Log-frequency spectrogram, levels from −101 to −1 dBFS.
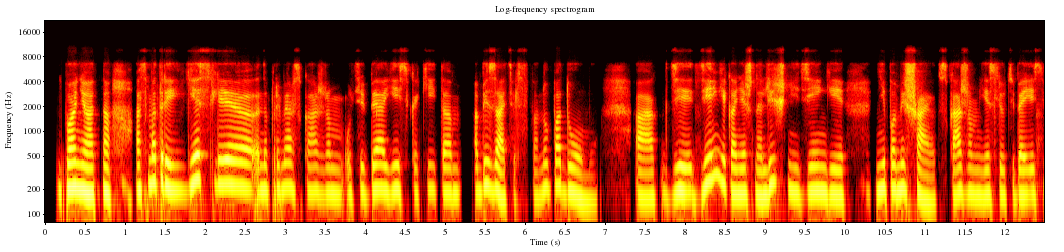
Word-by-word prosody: М, 180 - -6
понятно. 185 -3 +6 0.3
А 195 - +2
смотри, 205 -3 +2
если, 225 -5 +4
например, 195 +2 -3
скажем, 180 -1 -6
у 175 - -7
тебя 195 +3 -1
есть 190 -1 -3
какие-то 180 -1 -6 0.2
обязательства, 185 -5 -1
ну, 195 +4 -6
по 215 +2 0
дому, 155 -6 -3 0.5
э, 155 -1 +1
где 180 +2 0
деньги, 230 - +1
конечно, 175 -3 0
лишние 190 -1 0
деньги 175 -1 -2 0.4
не 195 +2 0
помешают. 175 -8 +1
Скажем, 175 0 -2
если 170 +1 -4
у - - -7
тебя 165 +3 -2
есть 165 -1 -4
185 Hz, 135 wpm, -24 LUFS, 170-200 Hz, 0.5 s, понятно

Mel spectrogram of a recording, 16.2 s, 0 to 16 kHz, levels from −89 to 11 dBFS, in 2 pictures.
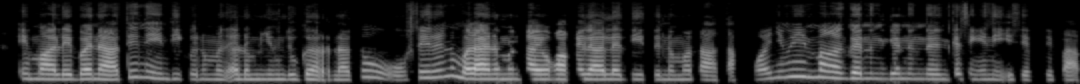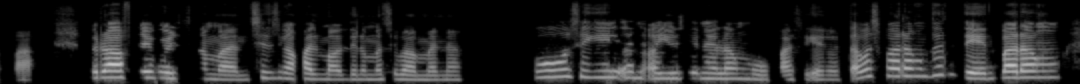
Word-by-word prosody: Eh, 230 - -5
malay 215 -1 +2
ba 220 +1 +3
natin, 215 +9 +1
eh, 260 - -2
hindi 225 - -10
ko 210 0 -11
naman 210 -1 -7
alam 210 0 -2
yung 210 0 -5
lugar 205 -2 -2
na 185 -1 -3
'to. 300 +9 -6
Oh, 230 -10 -6
sino 275 - -3
nam 350 - -3
wala 225 -5 +8
naman 220 0 -3
tayong 210 0 +4
kakilala 210 0 +3
dito 205 -1 -10
na 200 0 -9
matatakbuhan." 200 +4 -6
Yung 290 - -7
may 325 -1 +2
mga 290 -3 +3 0.2
gano'n, 235 -1 -9
gano'n 230 -1 -4
na - - -2
rin 210 - -8
kasing 220 -1 -8
iniisip 195 -1 -11
si 195 - -14
papa. - - -9 0.5
Pero 285 +2 +8
afterwards 275 -3 +5
naman 195 -4 -5
since 260 -1 -9
nga 230 - +1
kalmado 210 -3 -3
naman 200 0 -8
si 210 - -11
mama 190 -1 -4
na, 190 0 -12 0.6
"Oo, 305 +2 +2
sige 295 -2 -6 0.2
ano 265 -1 -5
ayusin 245 0 -4
na 235 - -1
lang 230 -1 -6
bukas." 195 -1 -8
Gano'n. 195 0 -9
Tapos 320 +6 -2
parang 345 -1 +2
do'n 395 +2 -6
din 240 -1 +4
parang 285 +1 +5
220 Hz, 210 wpm, -23 LUFS, 205-270 Hz, 0.6 s, wala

